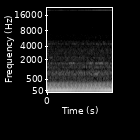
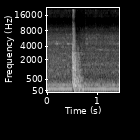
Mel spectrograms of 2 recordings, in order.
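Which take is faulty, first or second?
second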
